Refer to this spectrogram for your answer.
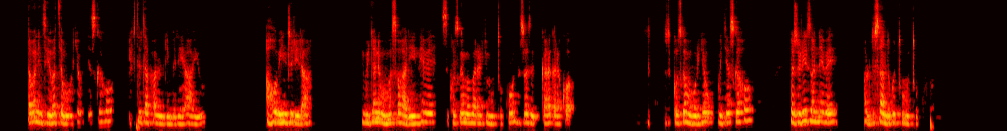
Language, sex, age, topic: Kinyarwanda, female, 18-24, health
